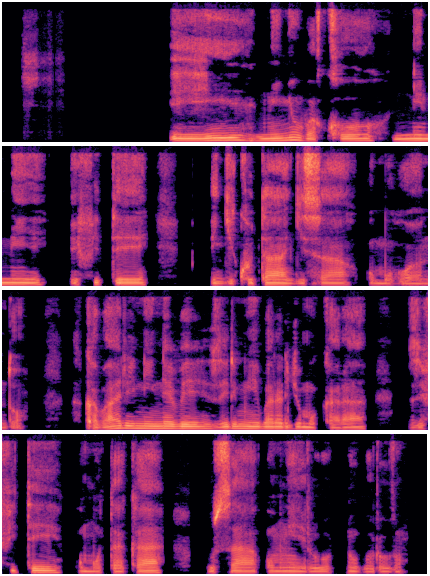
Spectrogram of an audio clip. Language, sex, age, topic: Kinyarwanda, male, 25-35, finance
